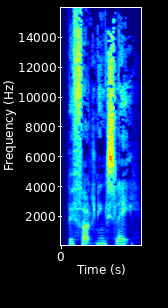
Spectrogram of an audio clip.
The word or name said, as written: befolkningslag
